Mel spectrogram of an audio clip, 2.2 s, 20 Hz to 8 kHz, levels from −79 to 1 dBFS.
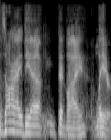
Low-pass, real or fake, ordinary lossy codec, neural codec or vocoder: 7.2 kHz; fake; AAC, 48 kbps; codec, 16 kHz in and 24 kHz out, 0.6 kbps, FireRedTTS-2 codec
